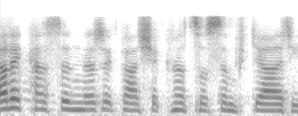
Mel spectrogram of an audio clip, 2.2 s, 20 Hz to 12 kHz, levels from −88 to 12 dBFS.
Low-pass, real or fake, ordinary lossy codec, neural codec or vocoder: 7.2 kHz; fake; AAC, 32 kbps; codec, 16 kHz, about 1 kbps, DyCAST, with the encoder's durations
